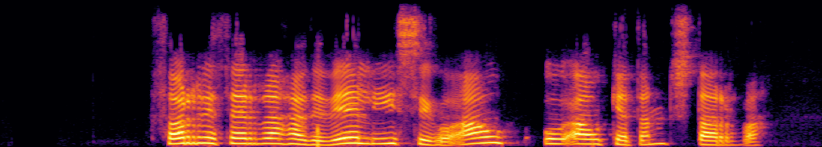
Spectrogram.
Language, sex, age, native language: Icelandic, female, 30-39, Icelandic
